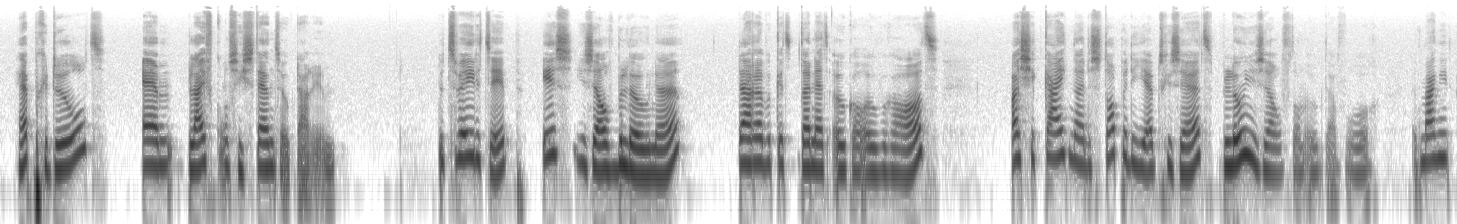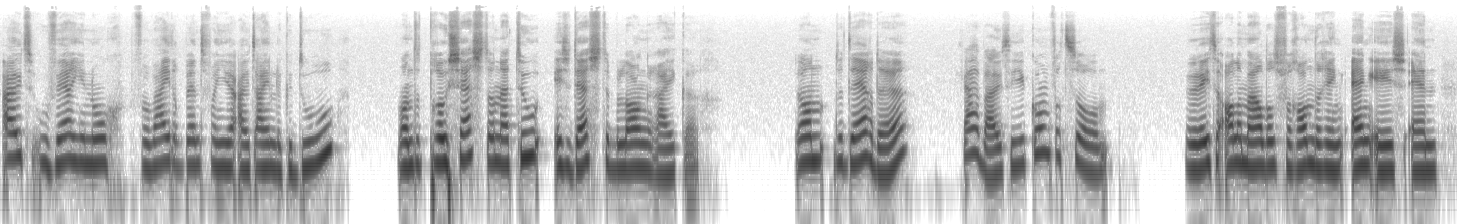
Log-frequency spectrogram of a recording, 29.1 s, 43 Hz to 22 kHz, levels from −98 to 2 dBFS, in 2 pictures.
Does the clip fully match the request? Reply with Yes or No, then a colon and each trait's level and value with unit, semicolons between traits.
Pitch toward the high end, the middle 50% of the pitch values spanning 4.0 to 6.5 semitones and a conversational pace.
No: high, 220 Hz; average, 3.5 semitones; average, 155 wpm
